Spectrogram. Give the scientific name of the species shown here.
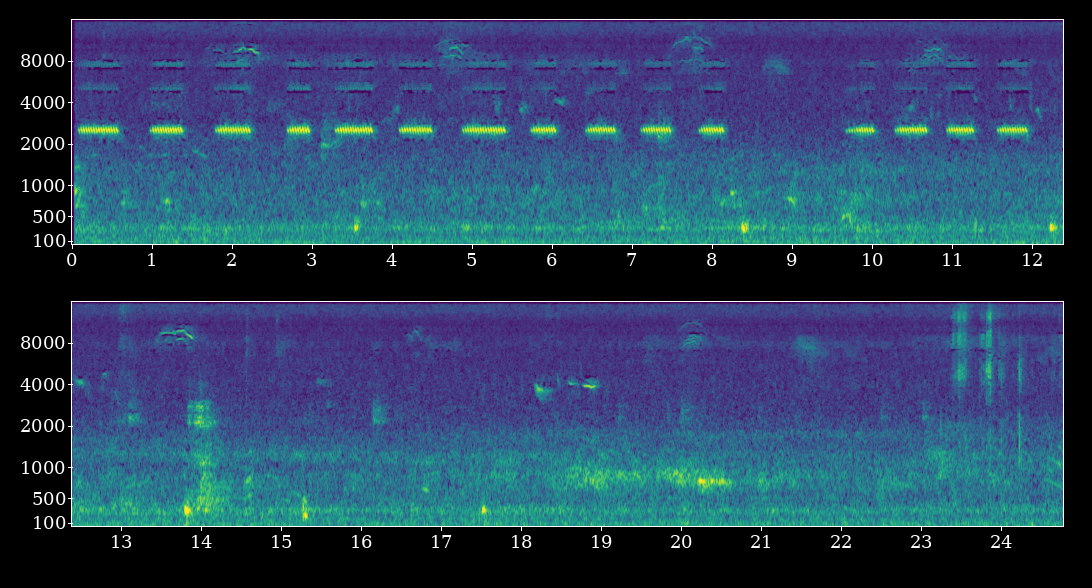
Oecanthus pellucens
